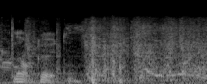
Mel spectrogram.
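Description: Electricity crackles and buzzes in short sparks.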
